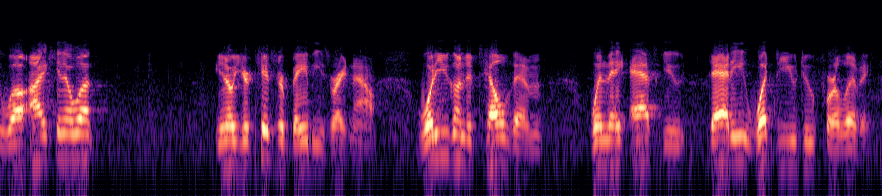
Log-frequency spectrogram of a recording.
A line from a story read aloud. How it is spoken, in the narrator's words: I said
